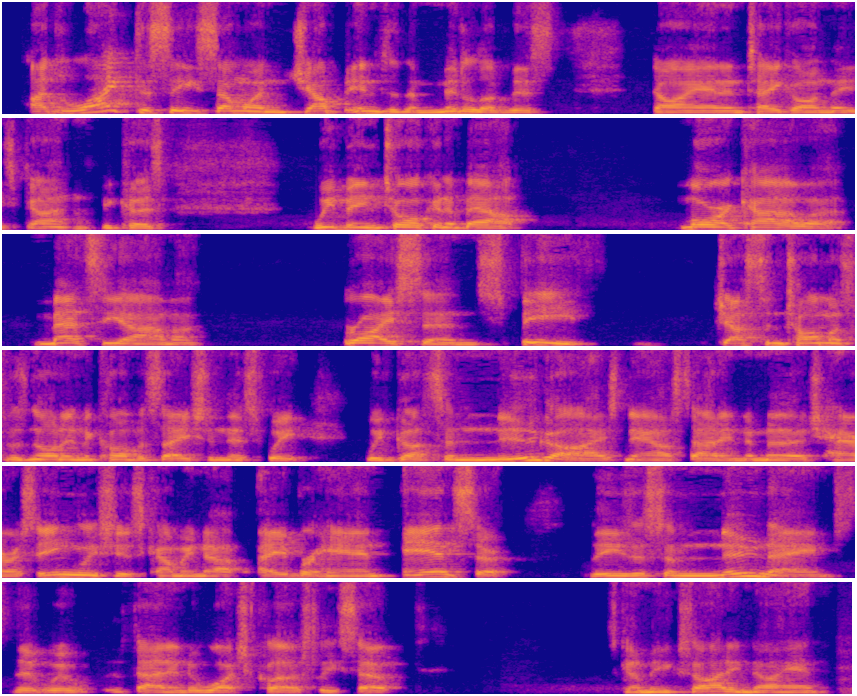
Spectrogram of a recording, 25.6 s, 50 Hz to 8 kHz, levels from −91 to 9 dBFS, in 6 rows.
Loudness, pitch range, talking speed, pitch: -19 LUFS, 110-160 Hz, 160 wpm, 120 Hz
